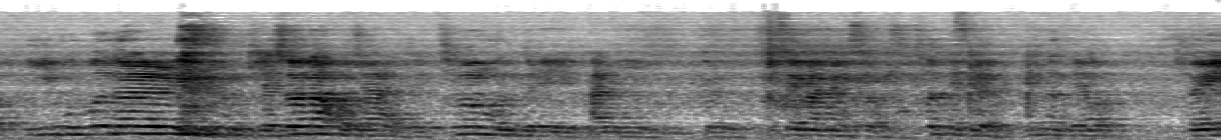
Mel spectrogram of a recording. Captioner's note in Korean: 목을 가다듬음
